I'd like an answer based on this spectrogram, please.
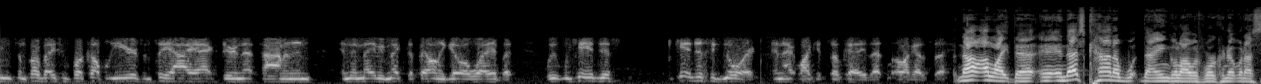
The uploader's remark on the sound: One of the arrested students mothers was listening to the show this morning and called in to give her thoughts on the matter.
